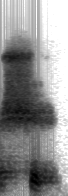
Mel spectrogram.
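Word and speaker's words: xu: étape euh le son c'est un son qui s'écrit pas comme ça se prononce c'est des Chinois euh il s'écrit x U et il se prononce CHU alors CHU avec une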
